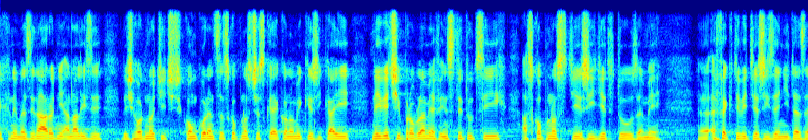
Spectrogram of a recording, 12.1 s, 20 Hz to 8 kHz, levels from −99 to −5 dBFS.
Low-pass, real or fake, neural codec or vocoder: 7.2 kHz; real; none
